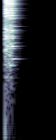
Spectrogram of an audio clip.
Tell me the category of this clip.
Sound effects > Electronic / Design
